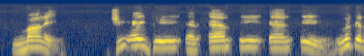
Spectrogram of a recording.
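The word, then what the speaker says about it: Mene: M-E-N-E, pronounced money.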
